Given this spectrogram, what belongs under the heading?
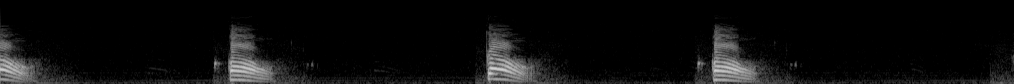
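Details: Words in cleft palate speech where k and g are replaced by unvoiced and voiced pharyngeal stops, before and after vowels; pharyngeal stop substitution for k and g.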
